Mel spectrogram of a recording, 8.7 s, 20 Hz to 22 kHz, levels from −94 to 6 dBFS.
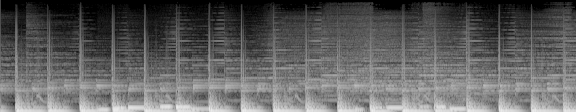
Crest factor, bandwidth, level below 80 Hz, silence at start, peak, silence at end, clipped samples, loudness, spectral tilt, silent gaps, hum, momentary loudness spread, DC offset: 10 dB; 9 kHz; -12 dBFS; 0 s; 0 dBFS; 0 s; under 0.1%; -14 LUFS; -7 dB/octave; none; none; 4 LU; under 0.1%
